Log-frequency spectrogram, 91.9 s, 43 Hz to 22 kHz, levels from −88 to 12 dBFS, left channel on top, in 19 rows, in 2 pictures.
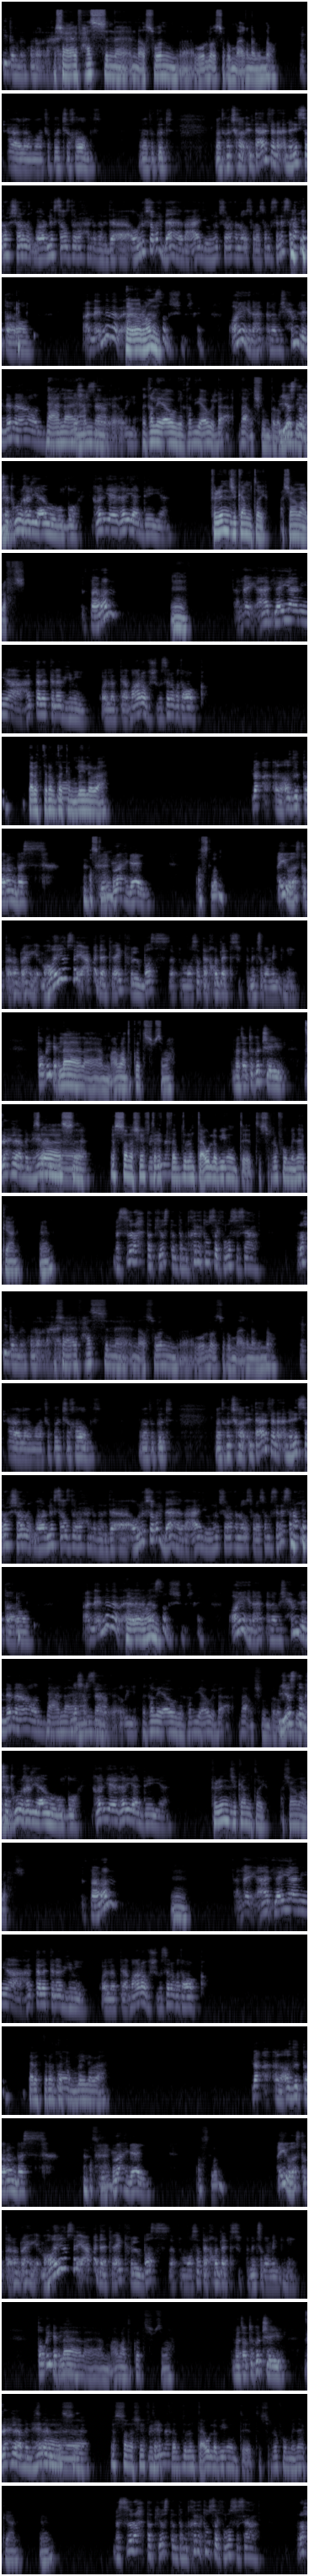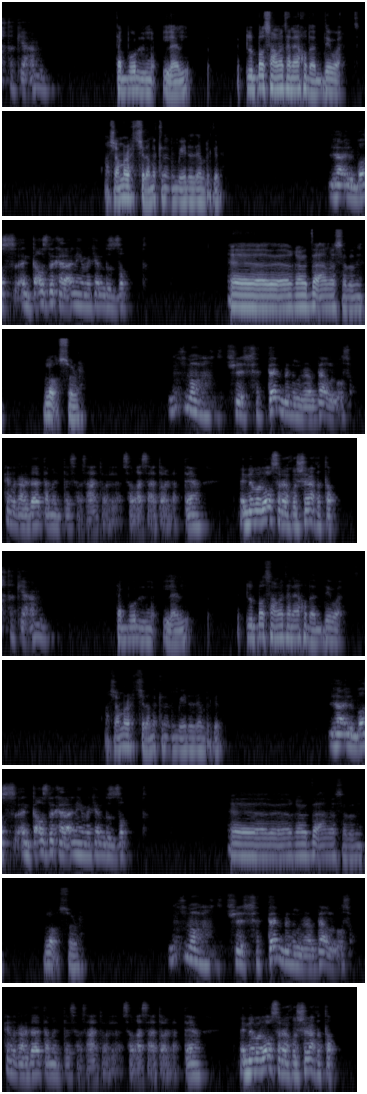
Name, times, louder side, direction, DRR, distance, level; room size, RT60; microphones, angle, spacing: voice 1, 0.0-1.0 4.9-6.4 7.0-15.0 15.8-17.3 17.6-17.7 18.1-20.1 20.4-21.5 23.7-26.9 30.5-30.9 32.7-35.2 35.5-37.0 39.6-39.8 42.7-44.4 44.9-45.9 47.9-53.1 53.8-54.4 56.9-57.7 58.0-59.4 60.4-60.8 64.7-67.0 67.6-68.4 77.0-79.1 84.5-89.9 90.3-91.5, left 1 dB, ahead, 1.3 m, -39 dB
voice 2, 0.8-4.4 14.3-14.8 16.5-17.1 20.1-24.3 27.5-29.4 31.7-32.0 39.2-40.4 45.0-45.4 46.7-47.1 54.1-56.0 58.7-59.4 59.8-63.2 63.5-63.8 69.3-70.3 71.0-72.3 74.0-75.5 80.5-82.3 82.8-83.4, left 7 dB, 90° left, 0.3 m, -37 dB
4.5 x 3.3 x 2.6 m
head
